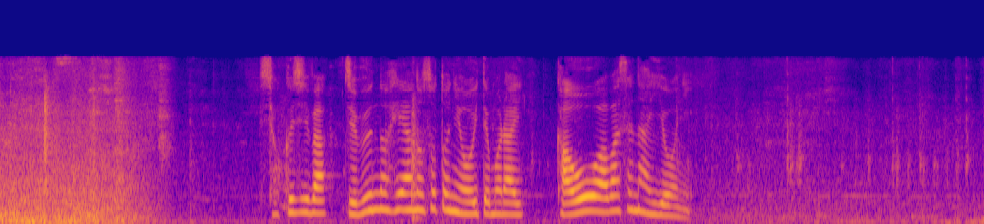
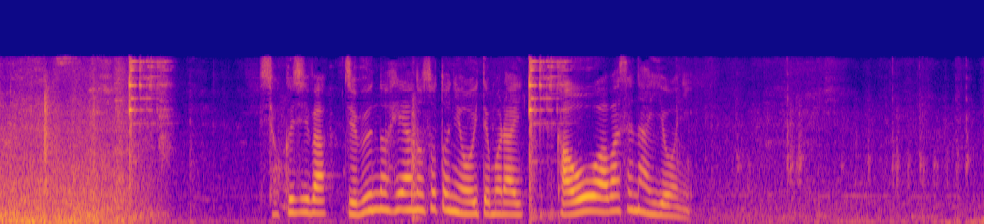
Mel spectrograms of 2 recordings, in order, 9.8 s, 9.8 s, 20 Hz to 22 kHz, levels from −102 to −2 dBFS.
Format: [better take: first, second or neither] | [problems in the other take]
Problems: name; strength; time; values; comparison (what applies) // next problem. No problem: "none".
first | background sound (Cutlery, silverware); 6 dB below the speech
